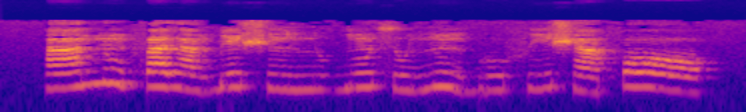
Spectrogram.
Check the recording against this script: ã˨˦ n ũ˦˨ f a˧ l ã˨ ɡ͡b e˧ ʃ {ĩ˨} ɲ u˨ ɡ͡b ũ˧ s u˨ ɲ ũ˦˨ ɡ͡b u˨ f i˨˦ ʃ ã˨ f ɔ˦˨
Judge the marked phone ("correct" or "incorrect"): correct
